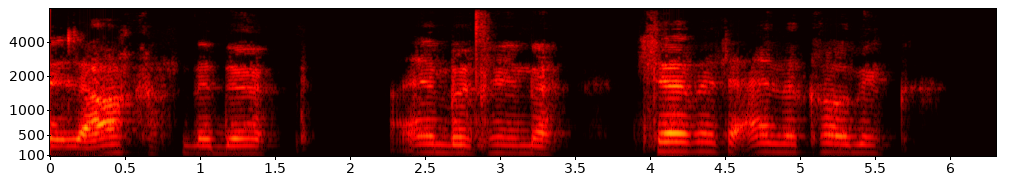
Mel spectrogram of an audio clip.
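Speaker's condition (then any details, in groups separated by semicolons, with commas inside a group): Cerebral palsy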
